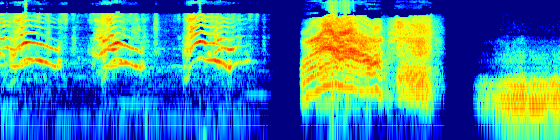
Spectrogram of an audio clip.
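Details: House cat, among cats playing and lazing, gives three bright arched meows in quick succession, then a long, loud, harsh yowl and a noisier follow-up cry, ending in a soft low purr.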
